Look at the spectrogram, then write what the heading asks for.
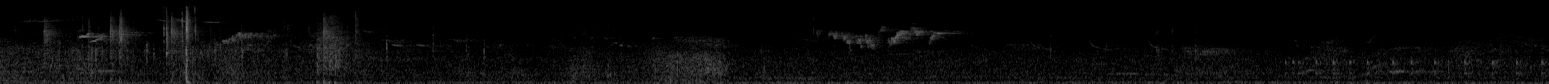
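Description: Woodland birds chirping in short calls against quiet outdoor ambience. A few sharp clicks and rustles come in the first two seconds, and a faint rapid trill sounds near the end.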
